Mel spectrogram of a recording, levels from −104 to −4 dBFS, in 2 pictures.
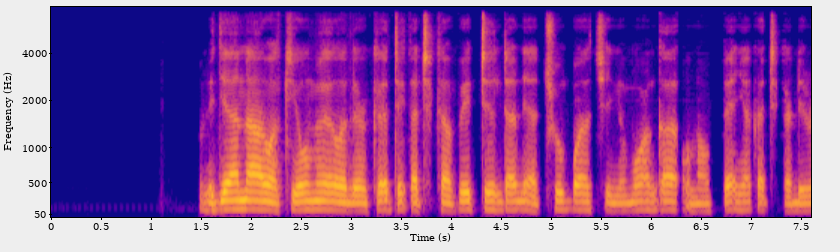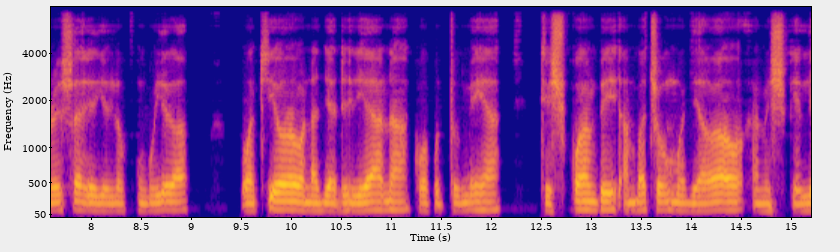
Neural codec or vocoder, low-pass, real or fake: codec, 16 kHz, 1 kbps, FunCodec, trained on LibriTTS, 50 frames a second; 7.2 kHz; fake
